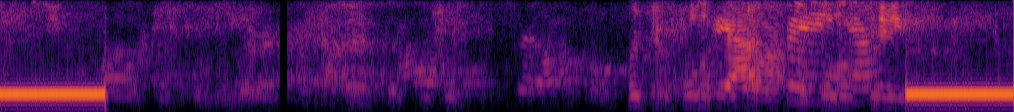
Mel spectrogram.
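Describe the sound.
Telephone call tones: a steady, loud electronic tone cuts off, a person talks for a few seconds, then the same tone returns as the call is forwarded to voicemail.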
